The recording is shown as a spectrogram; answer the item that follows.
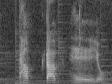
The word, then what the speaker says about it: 답답해요: To pronounce it, your mouth has to be shut. 답, which blocks air from coming out.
